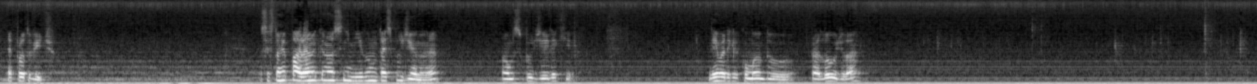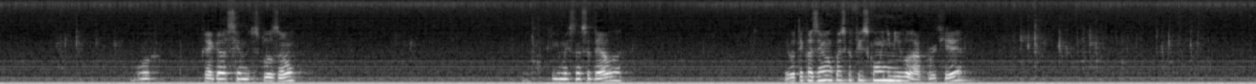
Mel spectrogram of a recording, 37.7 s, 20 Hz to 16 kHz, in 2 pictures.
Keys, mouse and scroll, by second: 2.5 Up, 7.6 End, 8.6 Return, 9.9 Return, 12.3-18.5 typing, 19.6-20.7 typing, 22.3 n, 22.9 ., 23.3 shift+0, 23.7 shift+., 24.7 i, 24.9 n, 26.1 Down, 26.9 Return, 28.7 shift+0, 29.2 shift+Right, 29.5 Left, 30.1 Home, 33.9-36.7 typing, 37.4 End.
